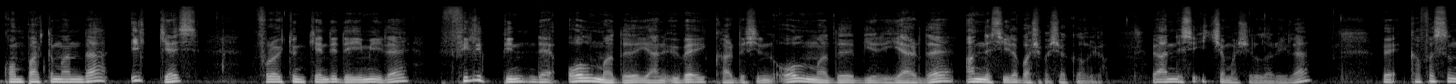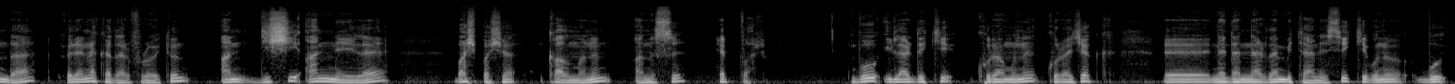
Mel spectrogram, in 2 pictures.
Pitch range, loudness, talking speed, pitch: 100-125 Hz, -26 LUFS, 95 wpm, 115 Hz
